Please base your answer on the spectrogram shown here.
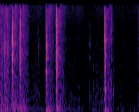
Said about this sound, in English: Let's type that in there.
